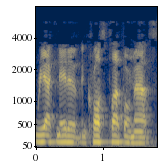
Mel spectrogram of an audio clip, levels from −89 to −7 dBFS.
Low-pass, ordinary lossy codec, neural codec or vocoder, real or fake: 7.2 kHz; MP3, 24 kbps; autoencoder, 48 kHz, 128 numbers a frame, DAC-VAE, trained on Japanese speech; fake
